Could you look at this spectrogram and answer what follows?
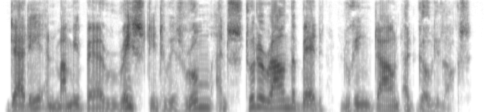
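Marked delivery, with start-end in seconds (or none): none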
